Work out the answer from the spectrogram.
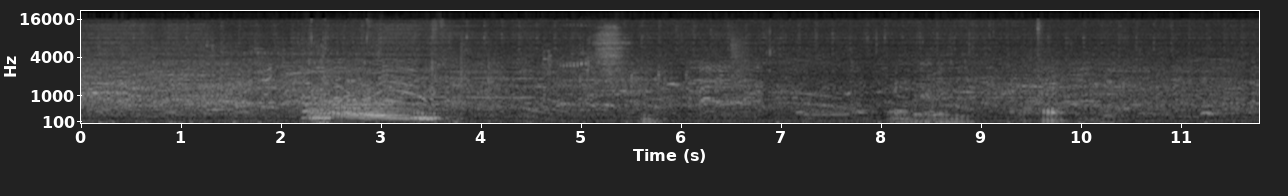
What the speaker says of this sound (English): With the lion sounds in the background.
